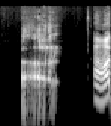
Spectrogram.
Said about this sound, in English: I need to burp.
